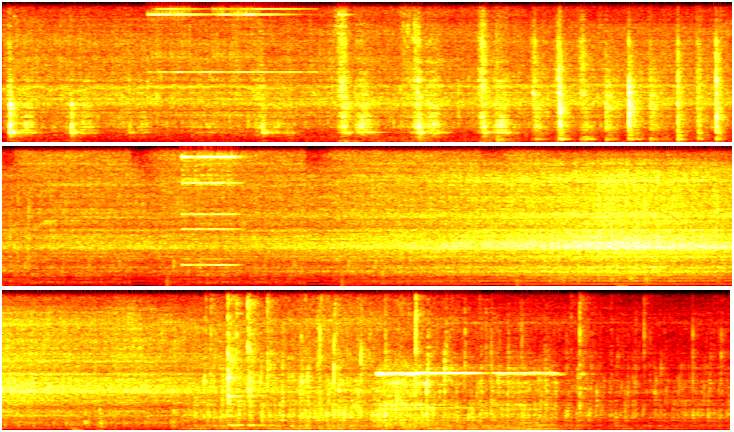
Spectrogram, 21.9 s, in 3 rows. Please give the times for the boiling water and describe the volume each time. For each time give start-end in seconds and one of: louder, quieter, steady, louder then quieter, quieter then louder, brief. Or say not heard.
0.0-21.8 louder.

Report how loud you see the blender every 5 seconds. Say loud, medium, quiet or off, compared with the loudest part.
quiet, quiet, loud, medium, off.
